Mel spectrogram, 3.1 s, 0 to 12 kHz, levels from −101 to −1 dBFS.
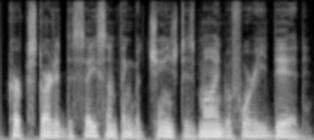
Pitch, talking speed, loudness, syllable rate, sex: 95 Hz, 230 wpm, -18 LUFS, 6.0 syllables/s, male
